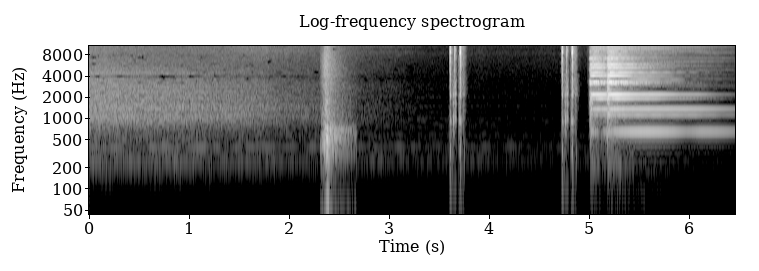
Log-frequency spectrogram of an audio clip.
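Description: The song fades out, then a subscribe-button sound effect plays: a short thump, two quick double clicks, and a bell ding about five seconds in that rings on and slowly dies away.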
